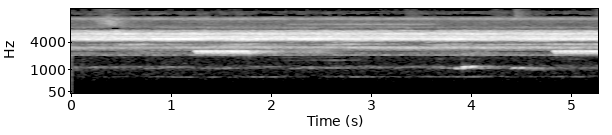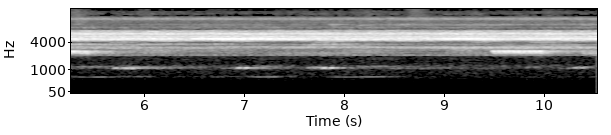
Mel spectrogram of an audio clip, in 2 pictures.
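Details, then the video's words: Empress cicadas in the Borneo rainforest: a loud, steady, high buzzing drone runs throughout, with short brighter bursts repeating every few seconds and soft lower whistled notes from other jungle callers beneath. "The weird sound of empress cicadas"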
